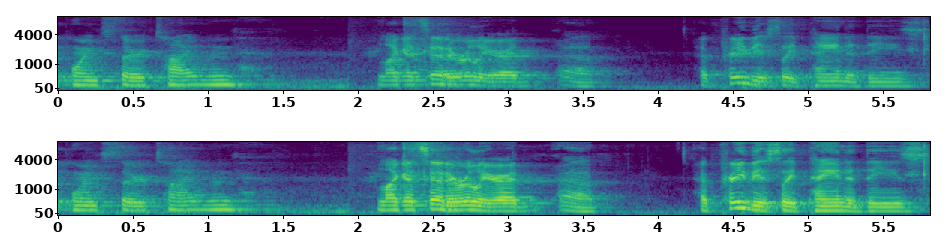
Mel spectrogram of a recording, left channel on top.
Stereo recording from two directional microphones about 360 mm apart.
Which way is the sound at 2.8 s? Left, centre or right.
Centre.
